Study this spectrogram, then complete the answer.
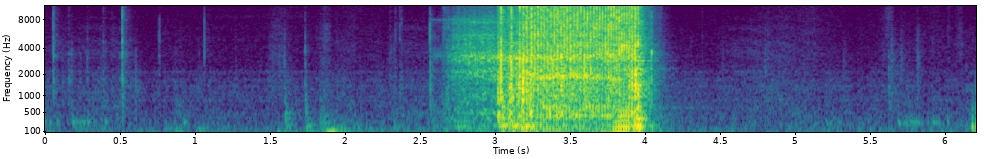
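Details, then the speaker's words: Makita XDT14 brushless three-speed impact driver on full speed driving a fastener: a short burst, about a second long, of fast, even, high crisp hammering chatter; normal impacting. "the reason I showed you that with the impact driver was to emphasize how with a regular drill it's gonna torque your arm over but an impact driver really doesn't cuz it's impacting there's no actual torque on your arm"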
